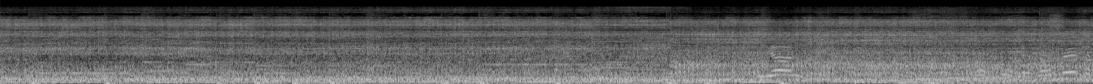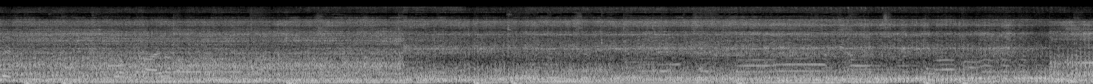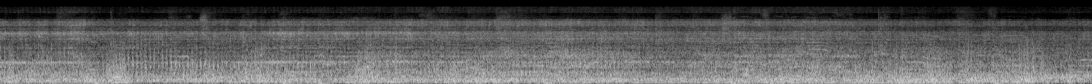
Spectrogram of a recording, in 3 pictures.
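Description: A helicopter running close by: a loud, steady rotor and turbine noise, growing a little louder over the last several seconds, with people's voices mixed in.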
